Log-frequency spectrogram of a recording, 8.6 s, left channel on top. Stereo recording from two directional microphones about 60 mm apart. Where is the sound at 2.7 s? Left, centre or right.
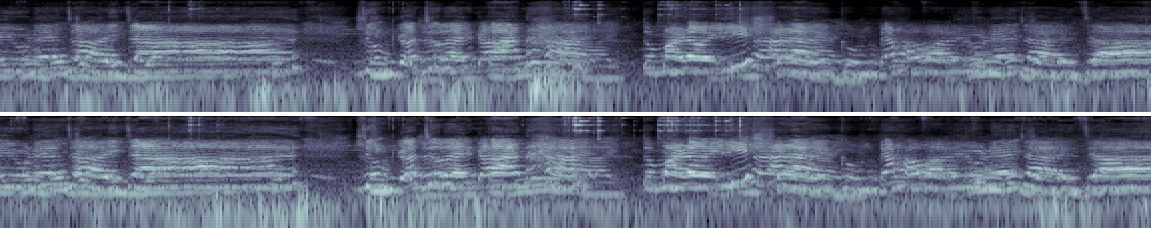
Left.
